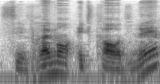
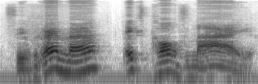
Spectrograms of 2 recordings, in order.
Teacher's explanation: Les Québécois laissent souvent traîner les sons voyelles.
